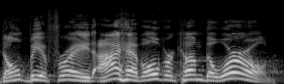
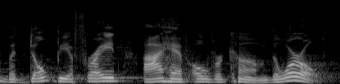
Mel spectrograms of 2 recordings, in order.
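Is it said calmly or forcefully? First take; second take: forcefully; calmly. First: It is said loudly and forcefully. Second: It is said in a calm, ordinary voice.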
